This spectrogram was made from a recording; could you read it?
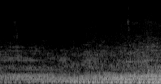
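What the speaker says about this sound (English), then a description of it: "We've got a helicopter here now." A helicopter passes overhead with a steady, continuous rotor and engine drone, loud and close throughout with a slight build toward the end, no voices present.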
